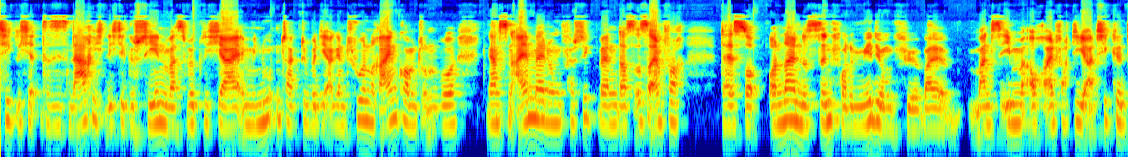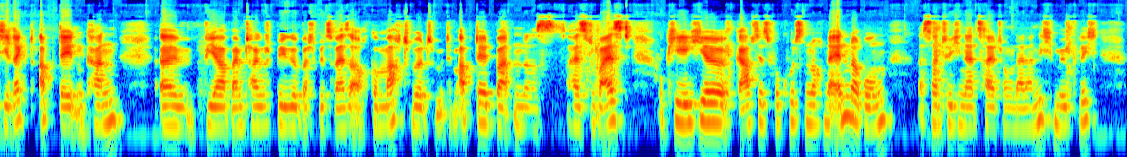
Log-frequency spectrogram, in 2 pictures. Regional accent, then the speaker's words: Hesse, Germany; Und das ist natürlich hier so Rhein-Main-Gebiet, wo ich herkomme

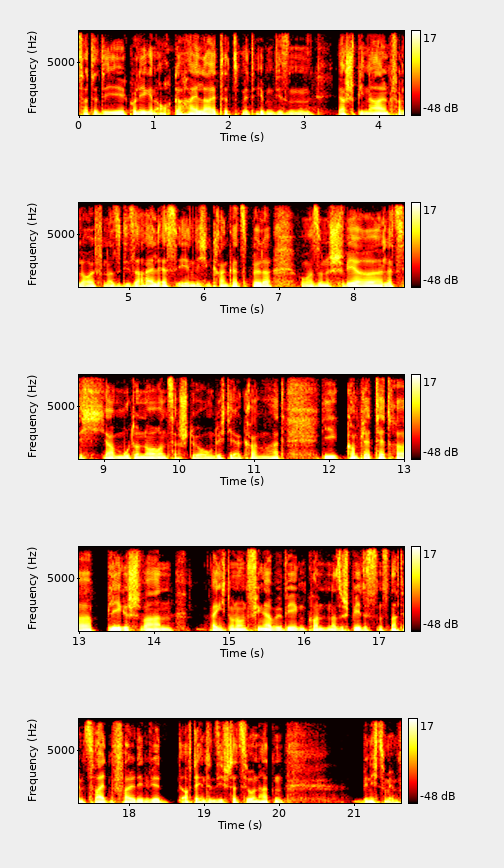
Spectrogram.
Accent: Bavaria, Germany; ich komme aus Unterfranken

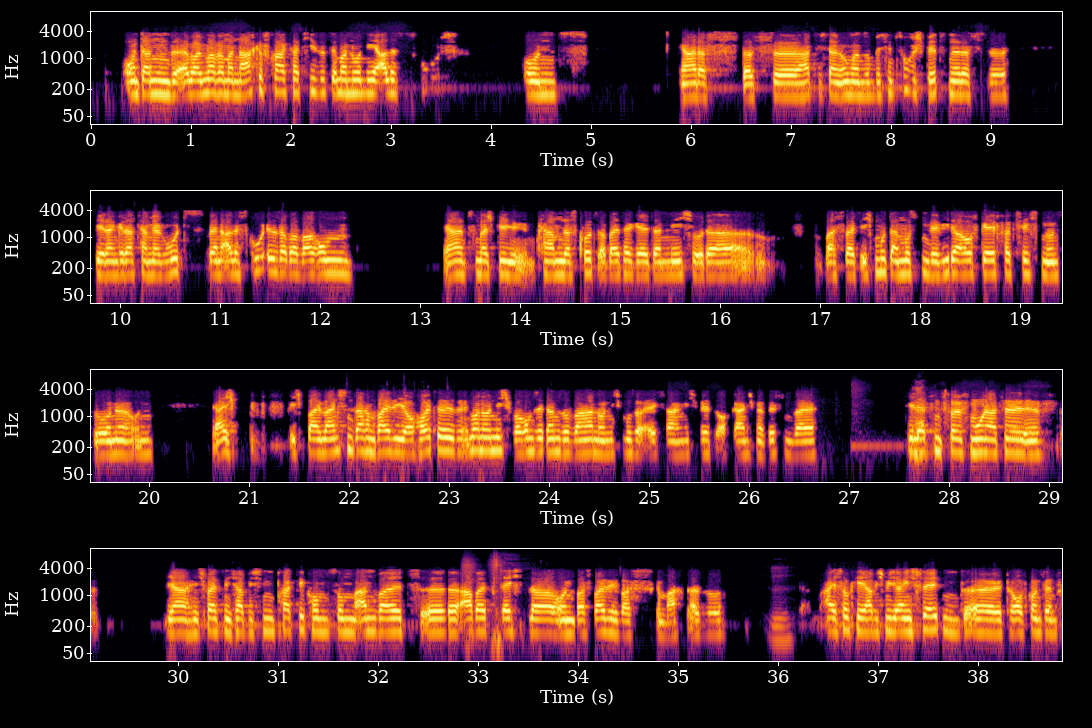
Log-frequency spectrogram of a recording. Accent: Rhineland, Germany; als Rheinländer habe natürlich immer Bietigheim Bissingen gesagt

